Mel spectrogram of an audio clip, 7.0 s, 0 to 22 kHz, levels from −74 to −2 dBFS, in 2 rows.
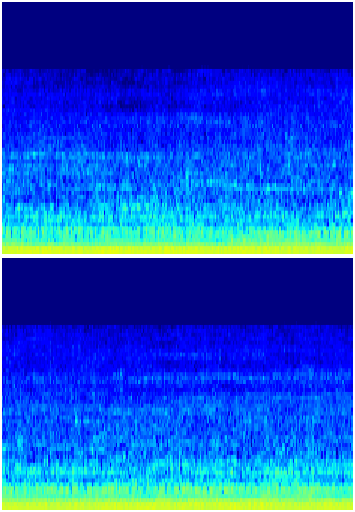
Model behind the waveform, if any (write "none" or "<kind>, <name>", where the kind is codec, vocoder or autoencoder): codec, SNAC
